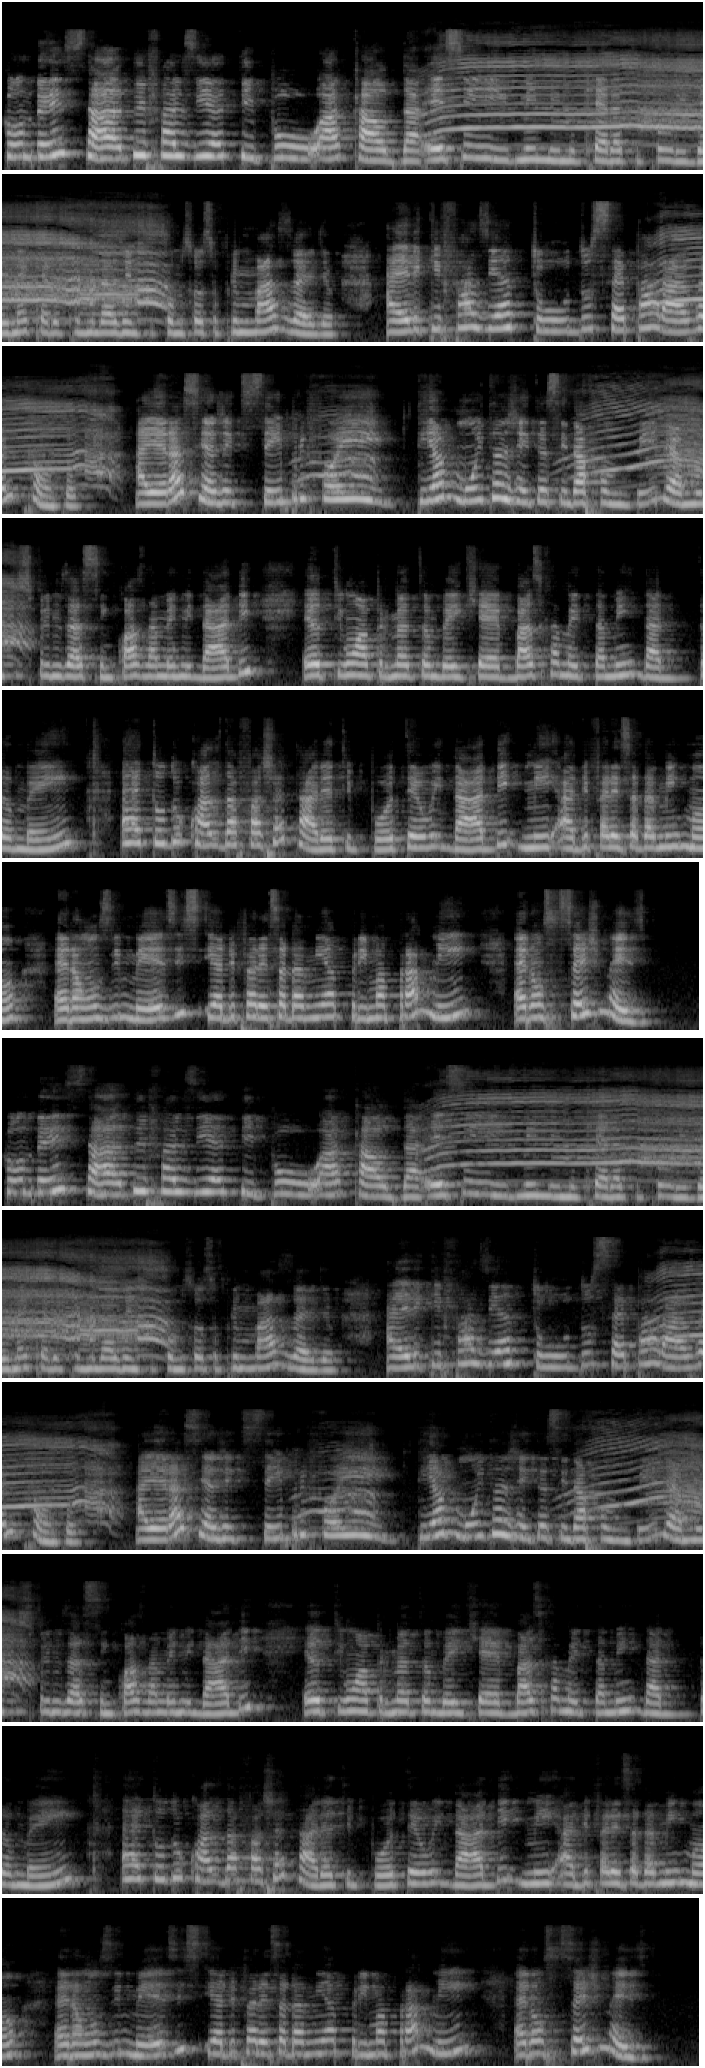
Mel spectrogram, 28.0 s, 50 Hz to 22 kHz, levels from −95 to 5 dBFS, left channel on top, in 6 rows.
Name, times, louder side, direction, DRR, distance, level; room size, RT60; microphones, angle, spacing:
voice 1, 0.0-19.2 19.5-27.6, left 4 dB, 60° left, 9 dB, 0.5 m, -31 dB
sound 1, 2.7-5.8 8.9-10.1 11.3-11.9 13.0-14.2, left 4 dB, 15° left, 0.5 m, -37 dB
13.5 x 7.2 x 2.8 m, 0.35 s
head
